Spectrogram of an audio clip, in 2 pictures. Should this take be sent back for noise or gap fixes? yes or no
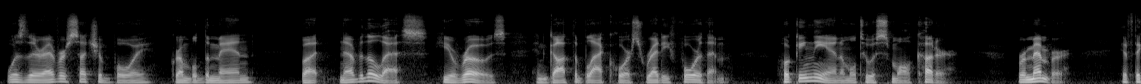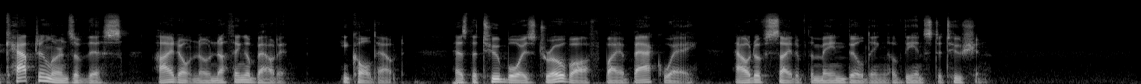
no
